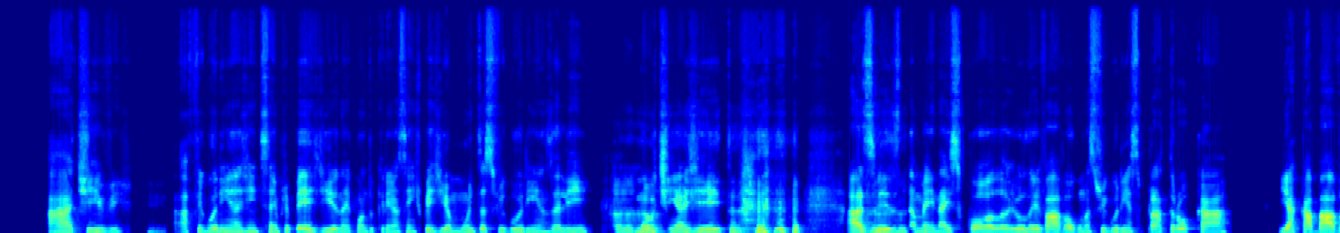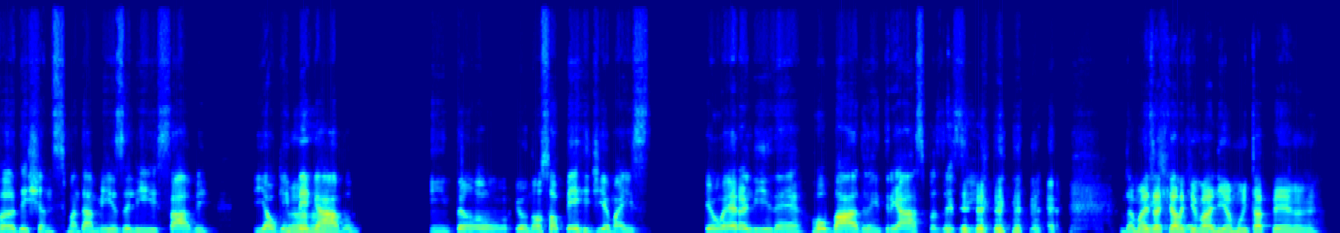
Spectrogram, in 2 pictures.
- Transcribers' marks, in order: chuckle; laugh; laugh
- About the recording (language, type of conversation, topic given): Portuguese, podcast, Que coleção de figurinhas ou cards você guardou como ouro?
